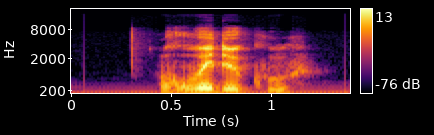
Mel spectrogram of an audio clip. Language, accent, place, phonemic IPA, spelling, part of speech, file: French, France, Lyon, /ʁwe d(ə) ku/, rouer de coups, verb, LL-Q150 (fra)-rouer de coups.wav
- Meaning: to pummel, to lambaste, to shower with blows, to rain blows upon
